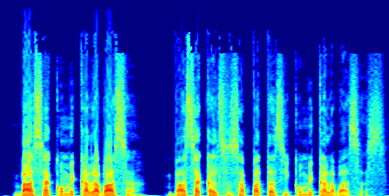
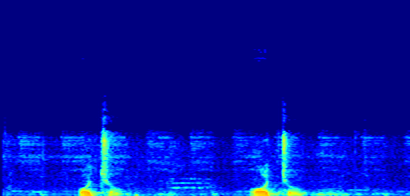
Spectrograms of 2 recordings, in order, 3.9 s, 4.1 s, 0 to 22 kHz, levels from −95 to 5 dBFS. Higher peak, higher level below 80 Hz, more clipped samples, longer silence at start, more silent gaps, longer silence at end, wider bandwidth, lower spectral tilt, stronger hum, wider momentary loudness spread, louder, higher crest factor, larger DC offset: first, 0 dBFS vs -10 dBFS; first, -36 dBFS vs -78 dBFS; first, 0.1% vs under 0.1%; second, 0.15 s vs 0.8 s; neither; second, 0.1 s vs 0.75 s; first, 18 kHz vs 8.6 kHz; about the same, -5 dB/octave vs -5.5 dB/octave; neither; second, 11 LU vs 25 LU; first, -16 LUFS vs -29 LUFS; second, 16 dB vs 22 dB; neither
